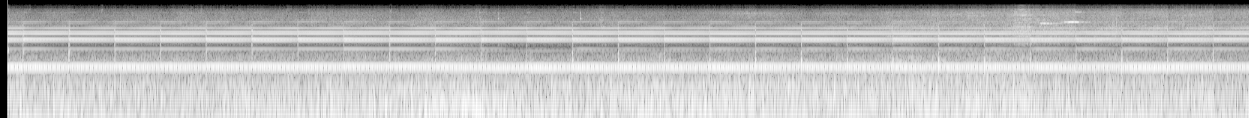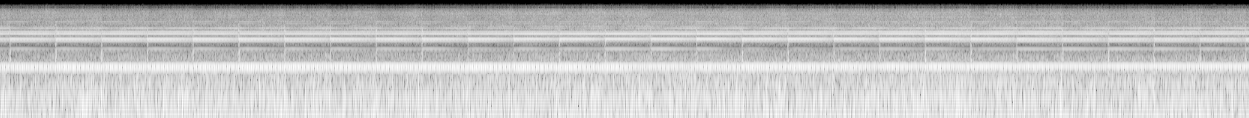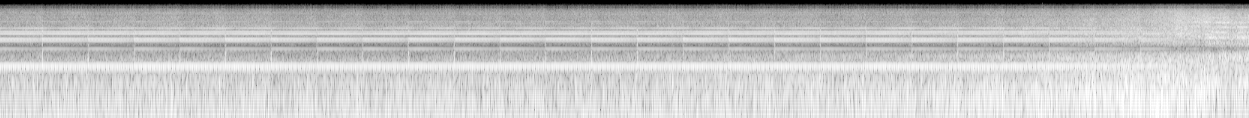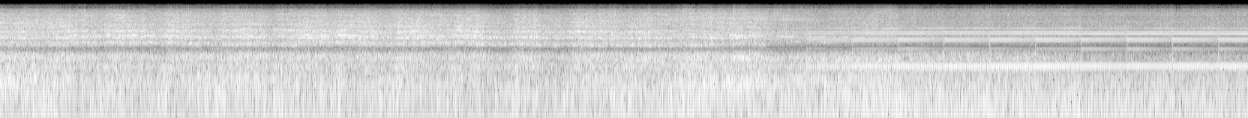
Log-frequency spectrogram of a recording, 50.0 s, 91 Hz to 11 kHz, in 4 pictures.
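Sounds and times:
level crossing warning bell: 0:00.1 - 0:49.9.

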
